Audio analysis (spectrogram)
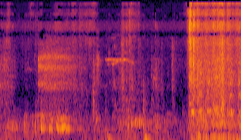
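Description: Sport pigeons coo softly and repeatedly at close range, low throaty murmurs over a steady background hiss, without any talking.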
